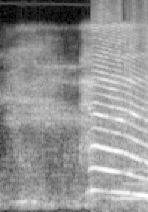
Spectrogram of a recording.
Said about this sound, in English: Let's take a deep breath like that, where you make a sound, actually. And you could do this at home, too.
